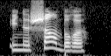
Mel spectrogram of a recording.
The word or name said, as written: Une chambre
